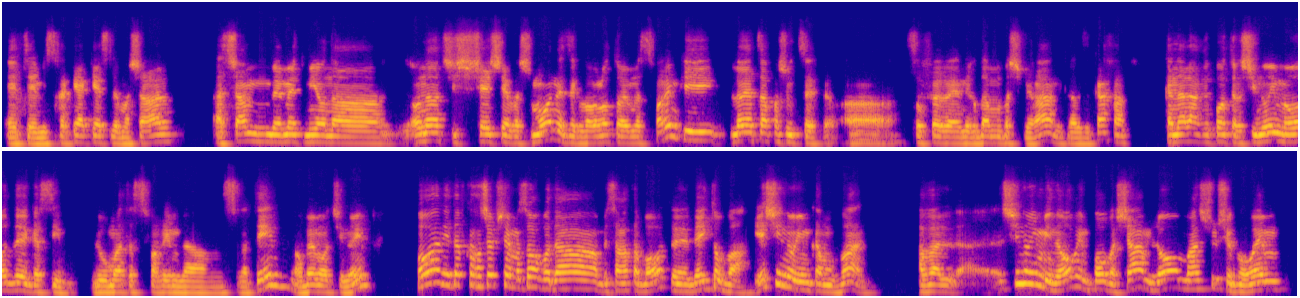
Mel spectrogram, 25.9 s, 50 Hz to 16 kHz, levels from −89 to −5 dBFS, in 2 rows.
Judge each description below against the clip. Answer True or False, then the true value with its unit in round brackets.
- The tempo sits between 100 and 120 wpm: False (145 wpm)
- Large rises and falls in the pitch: True (5.8 semitones)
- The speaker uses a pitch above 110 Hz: True (140 Hz)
